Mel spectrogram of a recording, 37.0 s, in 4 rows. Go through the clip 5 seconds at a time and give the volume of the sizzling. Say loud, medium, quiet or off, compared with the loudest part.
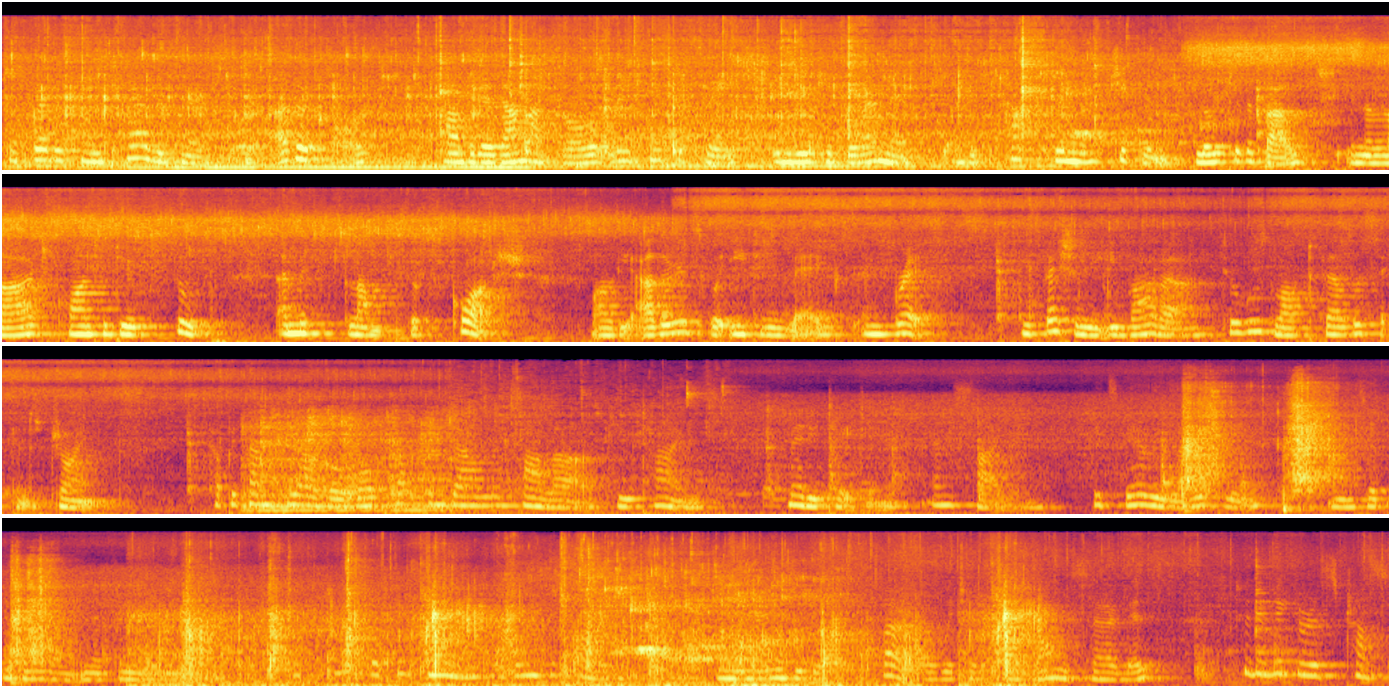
loud, loud, medium, quiet, quiet, quiet, quiet, quiet.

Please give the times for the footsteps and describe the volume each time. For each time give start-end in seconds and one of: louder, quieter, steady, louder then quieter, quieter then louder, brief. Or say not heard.
26.3-34.7 quieter.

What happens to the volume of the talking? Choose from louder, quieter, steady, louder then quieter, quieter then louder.
quieter.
